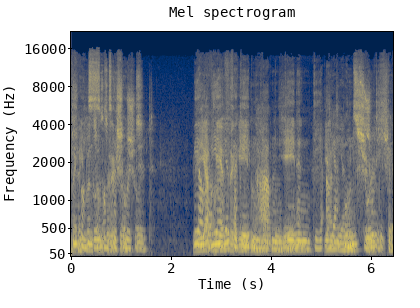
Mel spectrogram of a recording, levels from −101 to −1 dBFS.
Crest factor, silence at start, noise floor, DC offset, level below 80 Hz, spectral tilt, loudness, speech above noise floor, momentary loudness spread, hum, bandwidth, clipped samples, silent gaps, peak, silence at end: 18 dB; 0 s; -60 dBFS; under 0.1%; -52 dBFS; -4.5 dB/octave; -20 LUFS; 40 dB; 8 LU; none; 16 kHz; under 0.1%; none; -2 dBFS; 0 s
